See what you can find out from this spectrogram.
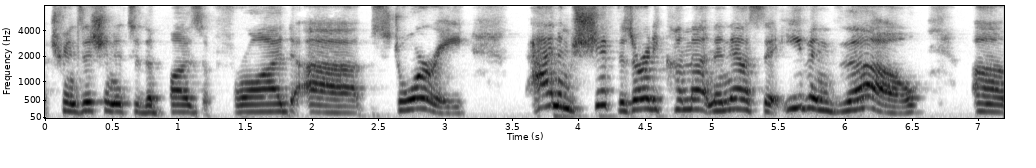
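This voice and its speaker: A woman co-hosting a political talk show, animated and sarcastic with quick asides. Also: medium pitch. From New York. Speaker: co-host.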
